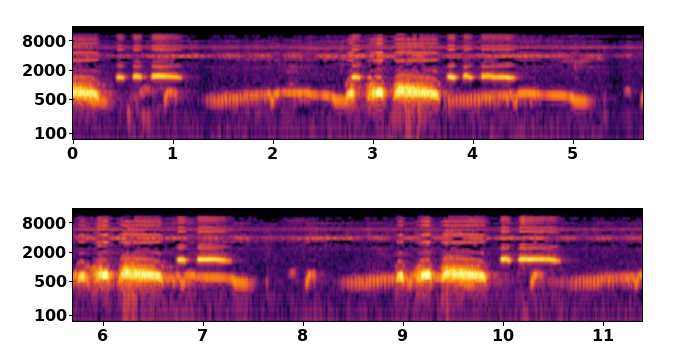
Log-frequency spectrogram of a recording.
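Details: Captive tame spotted dove from a breeding pair, giving a deep, soft coo phrase of several notes that swells into a longer rolling note, repeated about every three seconds. Brief higher whistled chirps from another bird are heard between phrases.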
